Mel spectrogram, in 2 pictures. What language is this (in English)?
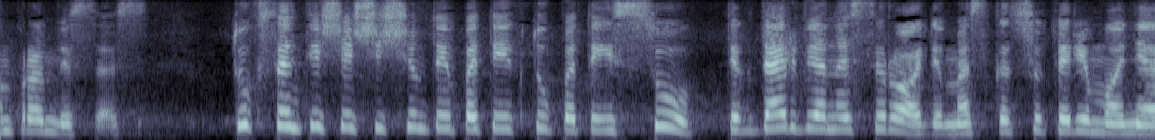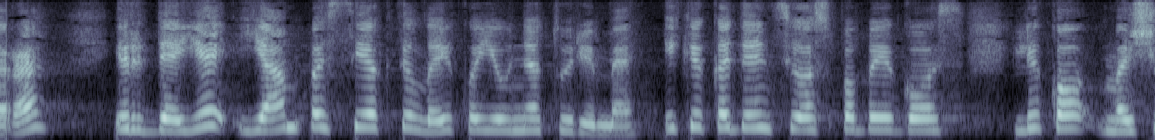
Lithuanian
